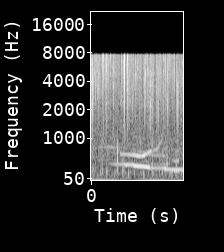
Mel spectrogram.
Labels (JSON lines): {"label": "biophony", "recorder": "SoundTrap 300"}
